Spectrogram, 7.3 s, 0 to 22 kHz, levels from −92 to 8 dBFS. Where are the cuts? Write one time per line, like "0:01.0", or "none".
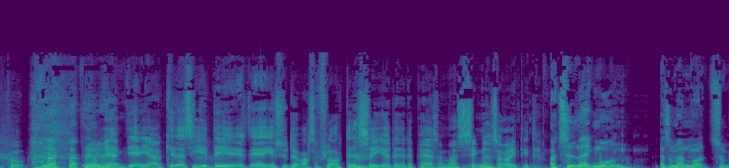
none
